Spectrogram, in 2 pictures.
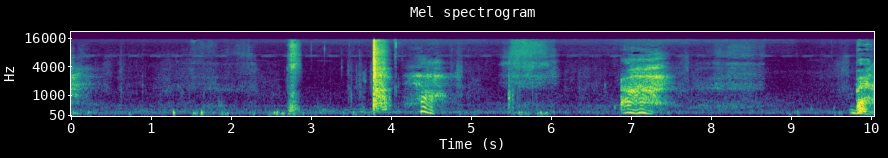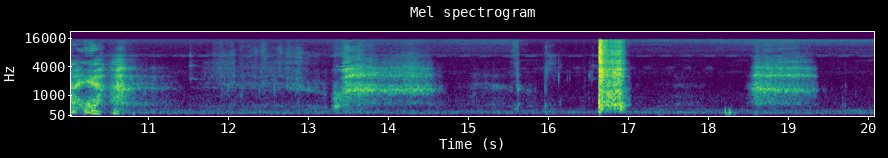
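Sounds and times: man exhaling hard: 4.1 - 4.8, 18.5 - 19.4.

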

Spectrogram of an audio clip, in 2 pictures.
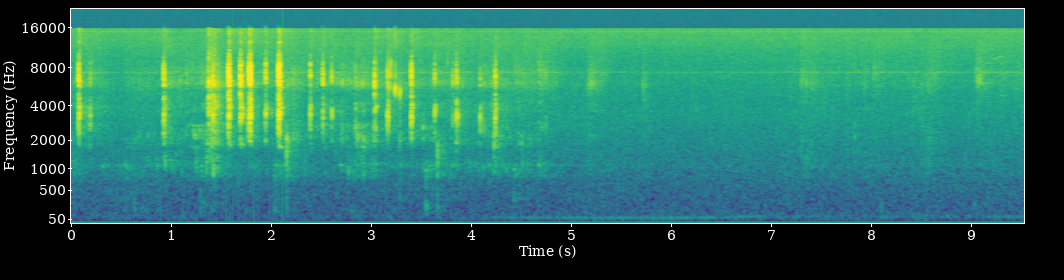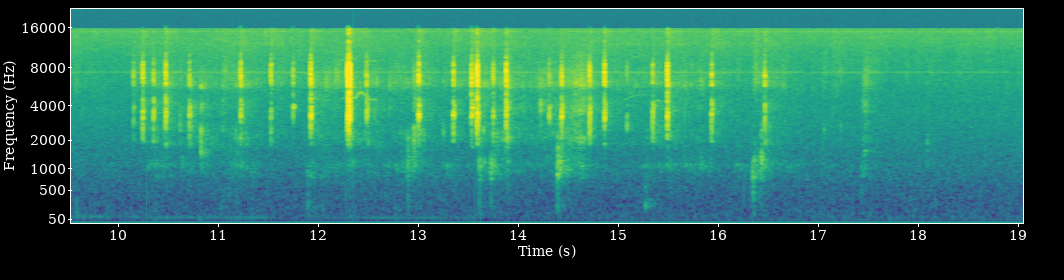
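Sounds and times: sharp high clicks and ticks: 0.0 - 4.5, 10.1 - 16.6.

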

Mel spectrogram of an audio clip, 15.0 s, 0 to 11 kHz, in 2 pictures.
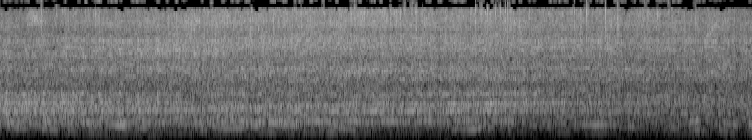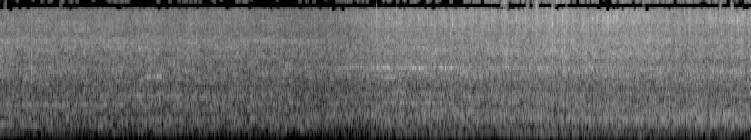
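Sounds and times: model train motor whirring: 0.0 - 15.0
wheels rolling on track: 0.0 - 15.0.

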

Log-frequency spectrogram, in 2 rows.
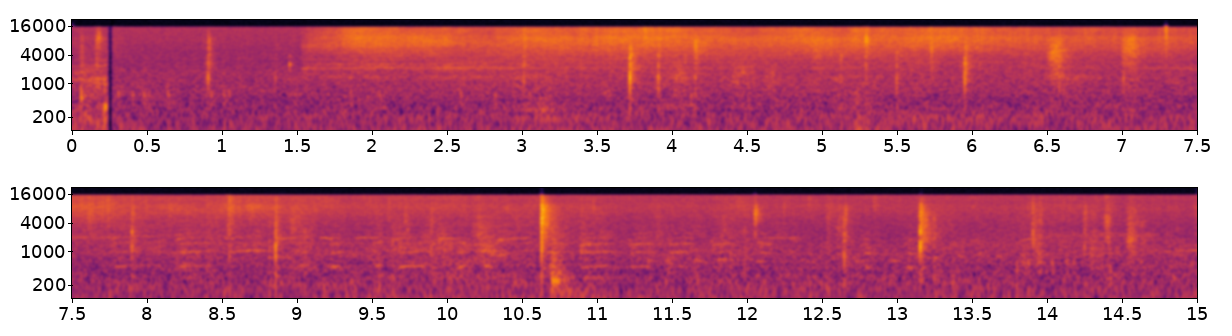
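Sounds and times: sharp crackles and pops: 0.8 - 15.0
batter sizzling on griddle: 1.5 - 12.7.

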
